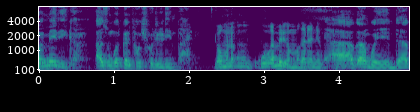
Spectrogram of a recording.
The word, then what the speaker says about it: Limbani: azungu anakupatsani amatana azungu amaipa panga pronunciation ya Limbani. Namati Lambani. Here come here Lambani. Lambani, how you doing? So another do. Sina kumaliti? Sizija. Azungu kulephera kupanga pronounce Limbani ndakachira Lambani. So ifoti zachokera kwa azungu mwati nde zenezene.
